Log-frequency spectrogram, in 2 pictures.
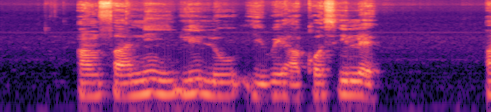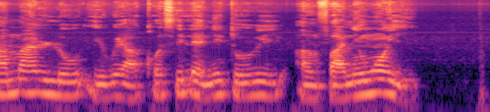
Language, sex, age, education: Yoruba, male, 15-29, tertiary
